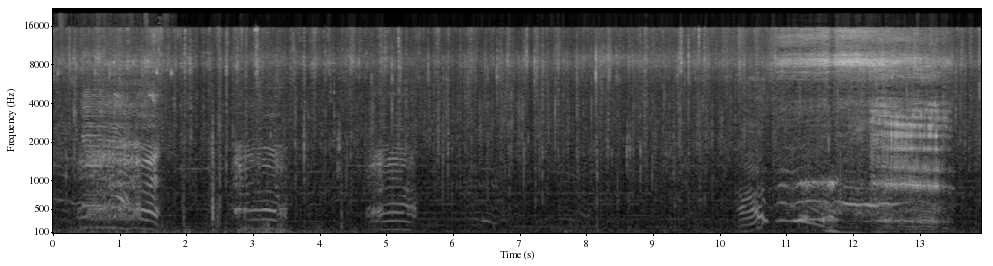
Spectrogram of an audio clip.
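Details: Herd of tame cattle walking back to the farm pen as the sun sets: a series of short lowing calls, some sliding downward, then a louder, harsher bellow near the end, against constant background noise.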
